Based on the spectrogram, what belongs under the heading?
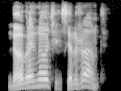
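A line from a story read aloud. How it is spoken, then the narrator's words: Joyful greeting. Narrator (Russian): радостно приветствовал его Дюк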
